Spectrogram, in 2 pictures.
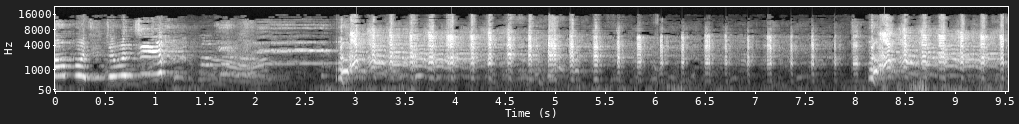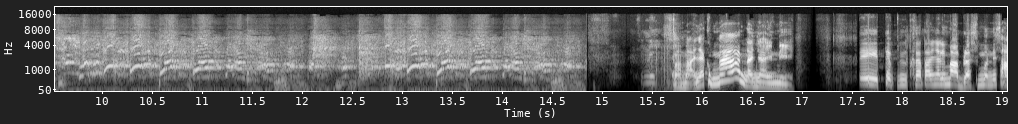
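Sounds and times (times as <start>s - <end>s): person laughing: 2.6s - 14.9s.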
